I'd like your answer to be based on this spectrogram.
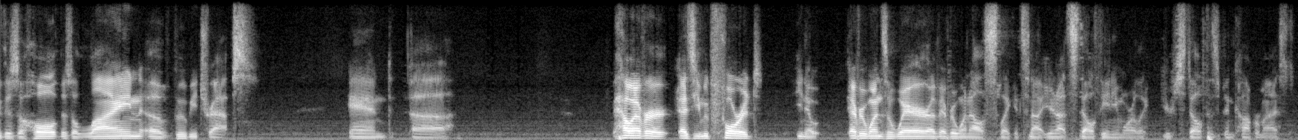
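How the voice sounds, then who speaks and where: A man with a voice on the low side and a slightly bright tone is game-mastering a casual tabletop roleplaying session. His explanations come out haltingly, full of repeats and rephrasing.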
